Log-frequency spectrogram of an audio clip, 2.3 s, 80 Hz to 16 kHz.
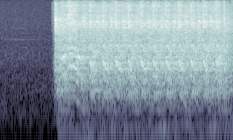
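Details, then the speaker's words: Toyota engine on a demolition derby car, spark plug grounded on the valve cover for testing: starter cranks with a steady whir but never catches; no spark right after the computer is switched on, spark only appears after about 30 seconds; new coil packs and crank sensors haven't fixed it. "so this is what's confusing me I don't have spark right away so if I turn the computer on I don't have spark but if I wait 30 seconds I just get spark"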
